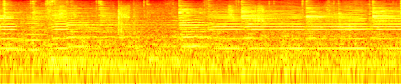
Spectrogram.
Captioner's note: people chattering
